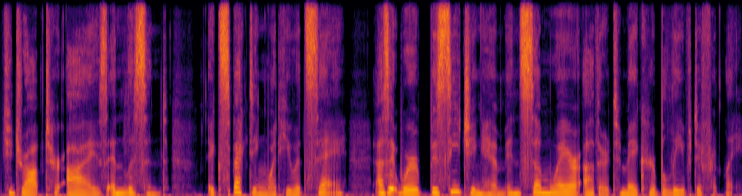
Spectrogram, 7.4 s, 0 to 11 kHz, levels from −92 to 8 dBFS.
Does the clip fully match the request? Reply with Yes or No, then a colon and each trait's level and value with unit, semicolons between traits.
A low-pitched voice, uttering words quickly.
No: high, 205 Hz; fast, 210 wpm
